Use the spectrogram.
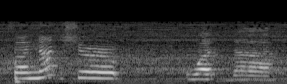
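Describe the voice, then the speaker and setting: Noticeable background noise sits behind this woman's voice. She speaks in an American accent with ordinary pitch variation. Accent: East Coast accent noticed by viewers. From Massachusetts, US. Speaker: artist. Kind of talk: live stream tutorial. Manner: casual, halting.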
